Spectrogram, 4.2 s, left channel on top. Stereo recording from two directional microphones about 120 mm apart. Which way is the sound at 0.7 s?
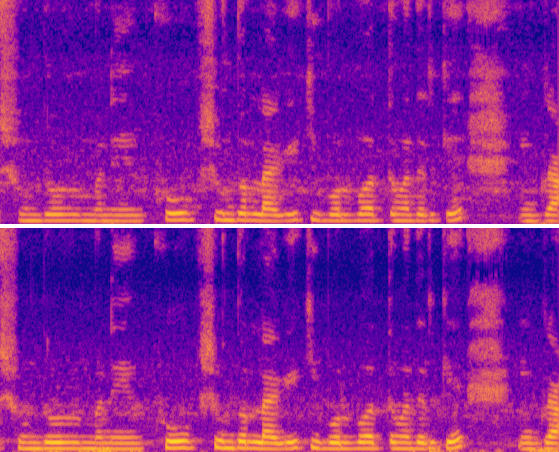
35° right (ahead or behind).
